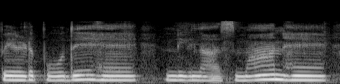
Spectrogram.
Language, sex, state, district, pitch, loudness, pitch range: Hindi, female, Uttar Pradesh, Shamli, 195 Hz, -13 LUFS, 195-205 Hz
